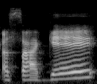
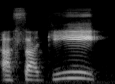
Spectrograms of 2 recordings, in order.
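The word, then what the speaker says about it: あさぎ: It's like Asage. It's like Asagi. It's like, no, say it right. Close to Usagi a little bit.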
